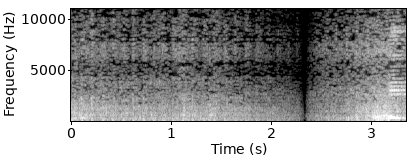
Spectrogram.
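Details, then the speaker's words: Scooter after a worn, reduced-diameter crankshaft was repaired without removing the engine: smooth, even engine pulse that dips briefly and then picks up cleanly, with no knocking or rattle; the pulley fan noise is gone and the engine runs normally. ", dengar bunyi, sekarang dah licin"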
